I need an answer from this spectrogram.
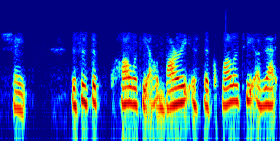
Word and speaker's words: Bari: And the next attribute that we call on is al-Bari, and that is spelled B as in boy, A-R-I, and it's a short I, like a I. Al-Bari.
